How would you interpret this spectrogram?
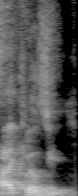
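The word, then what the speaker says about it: psychology: দেখি যেরকম সাইকোলজি সো পি এস থাকার কারণে মূলত পি এর উচ্চারণ সাইলেন্ট হয়ে যাচ্ছে সো এক্ষেত্রে আমরা বলছি সাইকোলজি এনাদার ওয়ান চলে আসি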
